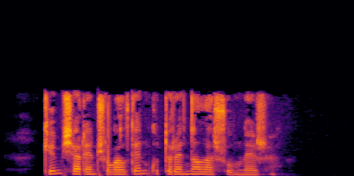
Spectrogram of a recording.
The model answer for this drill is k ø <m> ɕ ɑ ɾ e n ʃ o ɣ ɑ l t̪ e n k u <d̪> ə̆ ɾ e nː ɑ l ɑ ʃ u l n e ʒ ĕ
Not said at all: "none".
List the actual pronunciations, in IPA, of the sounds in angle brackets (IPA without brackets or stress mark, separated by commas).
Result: m, t̪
